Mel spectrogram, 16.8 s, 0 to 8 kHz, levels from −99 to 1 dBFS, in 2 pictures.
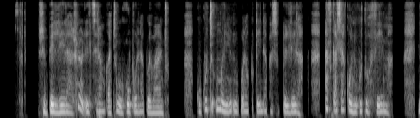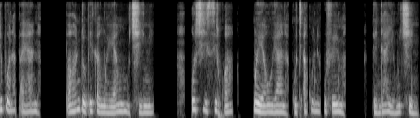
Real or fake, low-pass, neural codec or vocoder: real; 7.2 kHz; none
